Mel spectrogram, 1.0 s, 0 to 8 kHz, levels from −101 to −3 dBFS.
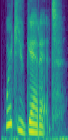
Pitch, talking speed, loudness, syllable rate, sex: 210 Hz, 235 wpm, -16 LUFS, 5.3 syllables/s, female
